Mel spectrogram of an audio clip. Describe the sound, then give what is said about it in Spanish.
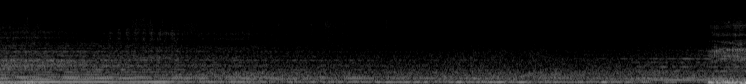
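A black wolf growls in a forest at night, a low, rumbling growl that drones on steadily for several seconds, deep and menacing, over a faint airy background hiss, with a slight shift in tone right at the end. “Un lobo negro aparece a lo lejos y Valerie le sonríe.”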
